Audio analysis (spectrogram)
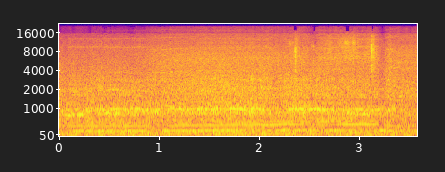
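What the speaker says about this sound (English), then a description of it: "Ah, missed a gear." A race car engine drones loudly and steadily in the iRacing sim at Mid-Ohio Sports Car Course, its pitch holding level with a brief stumble where a gear shift is missed.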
